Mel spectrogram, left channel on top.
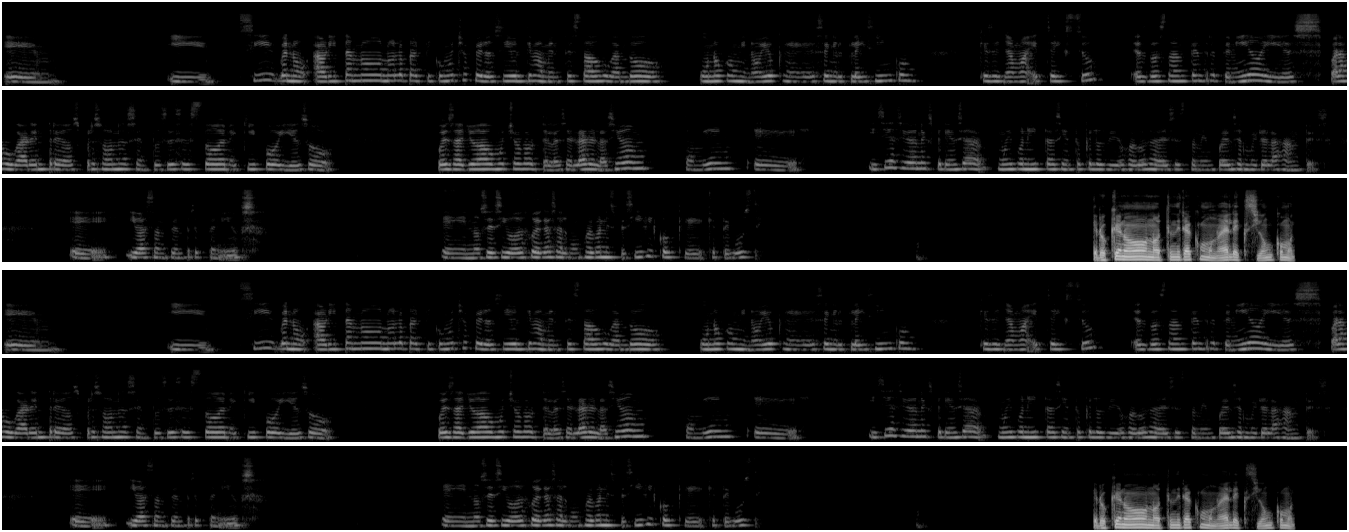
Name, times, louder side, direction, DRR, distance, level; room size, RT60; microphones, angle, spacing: voice 1, 0.0-0.6 1.6-2.1 2.4-6.7 7.0-9.5 9.8-11.0 11.3-16.8 17.8-19.9 20.3-21.5 22.1-27.2 27.6-29.5 31.3-34.5, left 1 dB, 15° left, 5.0 m, -39 dB
voice 2, 37.8-39.8, left 3 dB, 90° left, 0.9 m, -22 dB
head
